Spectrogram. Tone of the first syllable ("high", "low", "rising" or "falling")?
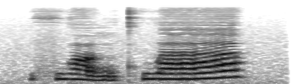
low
